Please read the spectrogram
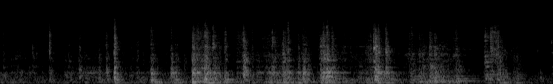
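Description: Plastic crisper drawer of a KitchenAid refrigerator being worked forward and lifted off its slide rails: a run of plastic clicks, knocks and scrapes that stops near the end.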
